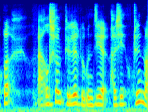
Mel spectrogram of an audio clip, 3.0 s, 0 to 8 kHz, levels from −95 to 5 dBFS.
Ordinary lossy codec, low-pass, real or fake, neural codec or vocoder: none; 7.2 kHz; fake; autoencoder, 22.05 kHz, a latent of 192 numbers a frame, VITS, trained on many speakers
